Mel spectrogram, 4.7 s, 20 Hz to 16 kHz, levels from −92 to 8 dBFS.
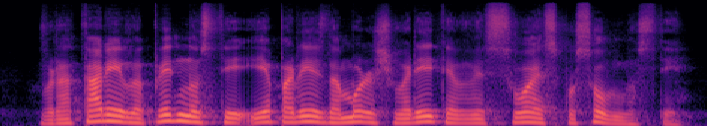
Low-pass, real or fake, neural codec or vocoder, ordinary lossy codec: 14.4 kHz; fake; autoencoder, 48 kHz, 32 numbers a frame, DAC-VAE, trained on Japanese speech; none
